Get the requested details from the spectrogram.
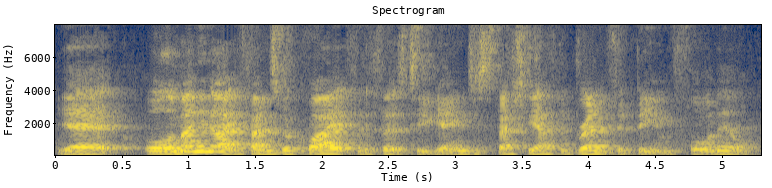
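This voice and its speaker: This man from northwest England is a music streamer chatting casually indoors in his home studio, responding to comments as he works. His mid-range voice is brisk, a bit bright, and fairly even in intonation, picked up by a distant mic in a very echoey room with faint background noise.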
